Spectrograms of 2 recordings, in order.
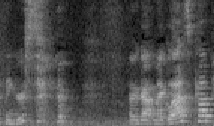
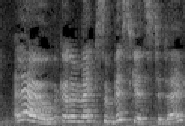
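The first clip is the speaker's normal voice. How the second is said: faux, put-on British accent; 4 semitones higher, 4 dB louder than usual. Speaker wonders about talking in a british accent all the time: put-on british accent. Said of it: "if I just talked in a British accent all the time?".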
